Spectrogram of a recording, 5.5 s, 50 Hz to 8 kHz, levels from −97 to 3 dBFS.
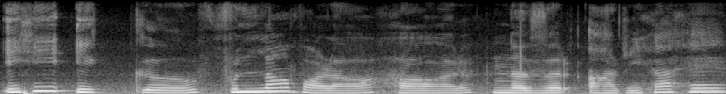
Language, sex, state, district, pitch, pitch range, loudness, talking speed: Punjabi, female, Punjab, Kapurthala, 210 Hz, 190-260 Hz, -15 LUFS, 100 wpm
